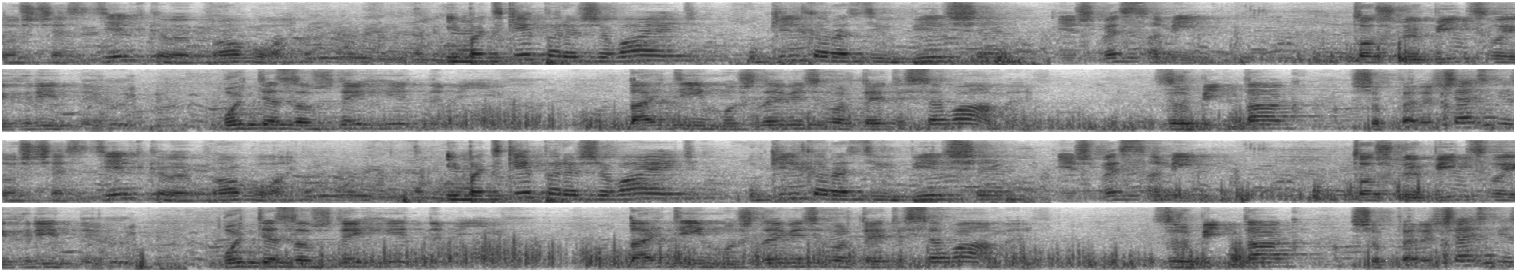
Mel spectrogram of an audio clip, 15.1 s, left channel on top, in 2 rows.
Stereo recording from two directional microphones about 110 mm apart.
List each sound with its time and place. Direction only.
0.0 s speech: 20° right (ahead or behind)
